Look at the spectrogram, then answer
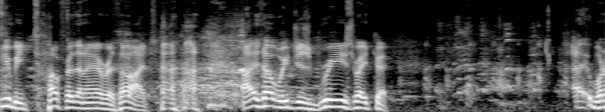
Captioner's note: more laughter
